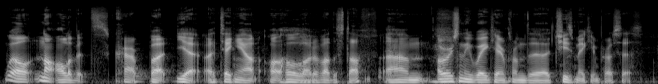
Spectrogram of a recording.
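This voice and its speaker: A man's voice: fairly low pitch, fairly quick, a bit bright. A man co-hosting a casual podcast, explaining things patiently with analogies and frequent fillers. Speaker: podcast co-host explaining nutrition.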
